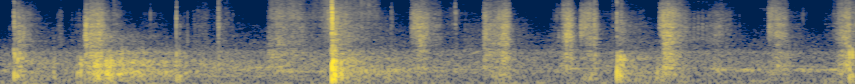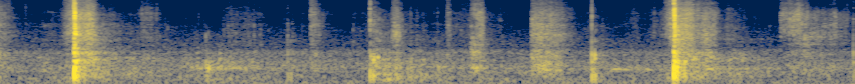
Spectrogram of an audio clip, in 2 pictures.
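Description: Tennis ball struck hard with a racket three times, about three seconds apart, in a baseline rally on a clay court, with fainter hits and ball bounces from the far end in between. Shoes scuff on the clay between strokes.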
